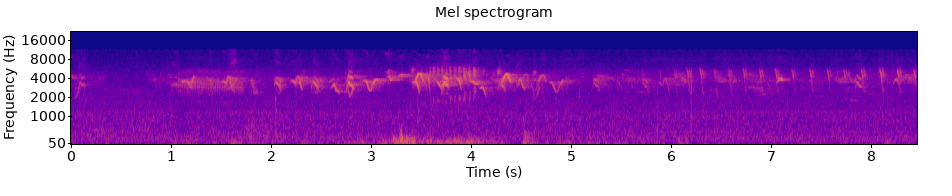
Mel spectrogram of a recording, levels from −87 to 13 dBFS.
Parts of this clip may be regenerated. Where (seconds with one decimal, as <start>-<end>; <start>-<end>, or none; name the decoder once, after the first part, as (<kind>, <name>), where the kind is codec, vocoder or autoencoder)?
none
